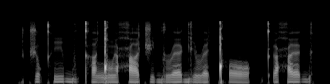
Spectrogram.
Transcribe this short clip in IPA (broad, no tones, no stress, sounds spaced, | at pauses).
t͡ʃ o kʰ i b ɨ kʰ a ŋ͡ǃ õ e̯ ħ a t͡ʃ i ɡ ɹ ɛ ɡ i ɹ ɛ ǃʰ ɔ | kʼ ɘ ħ ɛ ɡ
